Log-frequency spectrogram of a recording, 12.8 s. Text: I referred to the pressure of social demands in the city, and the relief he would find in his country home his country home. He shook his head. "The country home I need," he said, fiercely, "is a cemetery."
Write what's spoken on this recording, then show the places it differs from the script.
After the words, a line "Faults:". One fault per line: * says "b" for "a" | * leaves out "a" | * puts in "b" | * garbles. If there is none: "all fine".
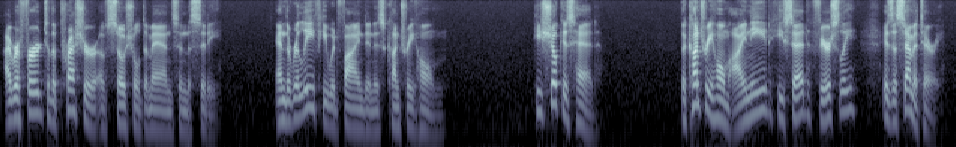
I referred to the pressure of social demands in the city, and the relief he would find in his country home. He shook his head. "The country home I need," he said, fiercely, "is a cemetery."
Faults:
* leaves out "his country home"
